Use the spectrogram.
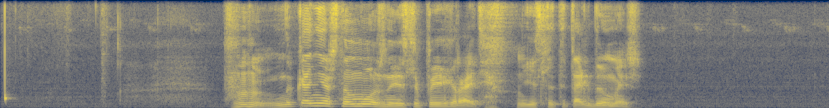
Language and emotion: Russian, positive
